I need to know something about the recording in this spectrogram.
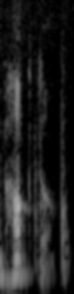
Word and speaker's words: ভক্ত: যেই শেষ অংশটা, সেখানে সবসময় ওটা ওকারান্ত হয়ে যাবে। যেমন শক্ত, বা ধরো আমি একটা এক্সাম্পল দিই, ভক্ত, এটার উচ্চারণ কেমন হবে?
